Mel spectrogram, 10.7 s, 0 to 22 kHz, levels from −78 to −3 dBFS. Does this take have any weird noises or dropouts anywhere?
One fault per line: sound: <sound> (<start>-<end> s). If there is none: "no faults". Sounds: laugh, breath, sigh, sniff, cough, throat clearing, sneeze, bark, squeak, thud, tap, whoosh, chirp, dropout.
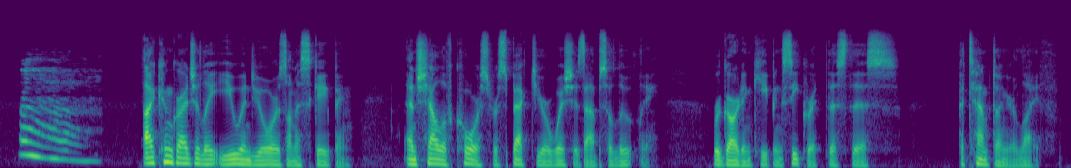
sound: sigh (0.2-1.0 s)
